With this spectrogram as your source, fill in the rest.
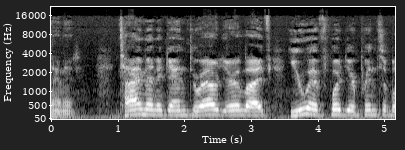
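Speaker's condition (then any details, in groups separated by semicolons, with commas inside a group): ALS; terminal; voice is going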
